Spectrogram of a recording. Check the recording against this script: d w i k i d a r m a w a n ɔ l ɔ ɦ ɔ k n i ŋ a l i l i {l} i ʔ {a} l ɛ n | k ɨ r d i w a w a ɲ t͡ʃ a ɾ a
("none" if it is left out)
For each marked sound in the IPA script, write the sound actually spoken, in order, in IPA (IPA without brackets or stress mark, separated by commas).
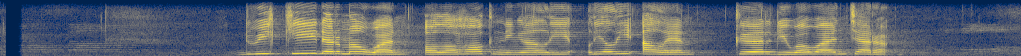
l, a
